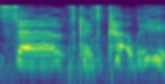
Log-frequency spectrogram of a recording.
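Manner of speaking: surfer-style voice. Speaker introducing themselves, jokingly talking like a surfer dude. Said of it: "I'm talking like a surfer dude".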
